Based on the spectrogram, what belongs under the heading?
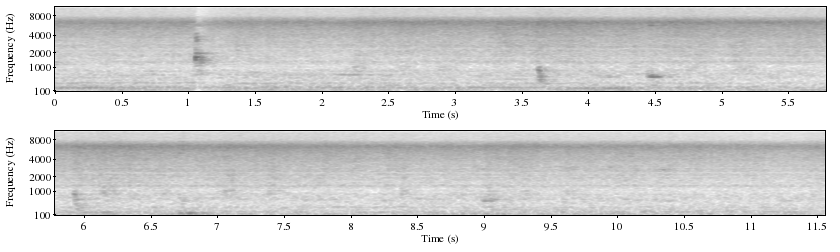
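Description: Steamed vegetables and grated ginger sizzling in oil in a non-stick wok as they are sautéed and stirred with a silicone spatula: a steady frying hiss with a few faint clicks.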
